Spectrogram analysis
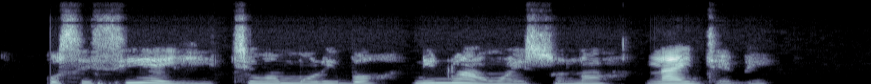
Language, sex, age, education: Yoruba, female, 30-45, tertiary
